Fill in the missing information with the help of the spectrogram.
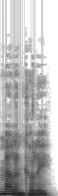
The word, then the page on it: melancholy: British English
